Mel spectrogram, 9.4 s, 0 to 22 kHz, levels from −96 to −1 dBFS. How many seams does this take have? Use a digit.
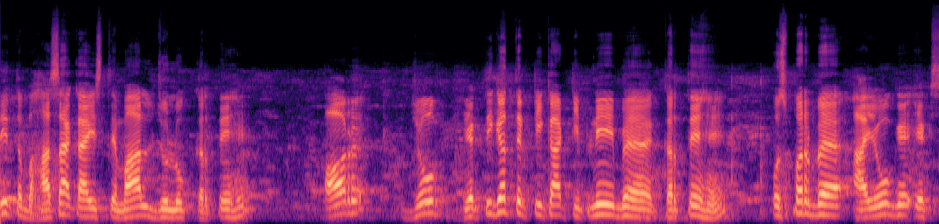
0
